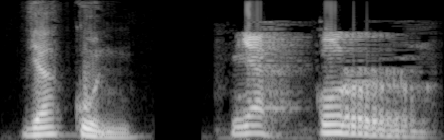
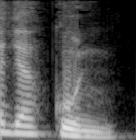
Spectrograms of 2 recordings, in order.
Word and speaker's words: ญัฮกุร: แต่ถ้าเขียนภาษาไทย จะขอเขียนตามแบบเดิม ที่เคยเขียนมาแล้ว คำว่า ญัฮกุร นำมาให้ดูทั้งอักษรปัลลวะ อักษรมอญโบราณ อักษรขอมโบราณ อักษรมอญปัจจุบัน นำมาให้ดูจะได้เปรียบเทียบกัน ภาพนี้คืออักษรมอญโบราณ คงหาอ่านได้ยากแล้วครับ ถ้าเขียนคำมอญ ผมจะเขียนทั้งอักษรมอญโบราณ และอักษรมอญปัจจุบันด้วย ในภาษา ญัฮกุร แต่เดิมอาจจะออกเสียงสระ อุ เป็นเสียงสั้น แต่ถ้ายึดตามคำมอญปัจจุบันจะเป็น สระ อู (เสียงยาว) คือออกเสียงให้ยาวอีกนิดหนึ่ง จะแปลว่า คนที่อยู่บนที่สูง คำว่า ญัฮ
